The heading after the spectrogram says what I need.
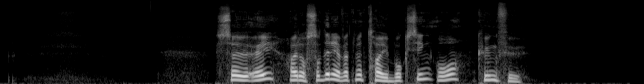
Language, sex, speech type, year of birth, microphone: Norwegian, male, read, 1969, Sennheiser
